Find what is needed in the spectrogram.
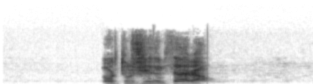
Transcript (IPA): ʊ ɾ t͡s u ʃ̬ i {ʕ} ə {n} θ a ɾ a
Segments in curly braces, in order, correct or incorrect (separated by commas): incorrect, incorrect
